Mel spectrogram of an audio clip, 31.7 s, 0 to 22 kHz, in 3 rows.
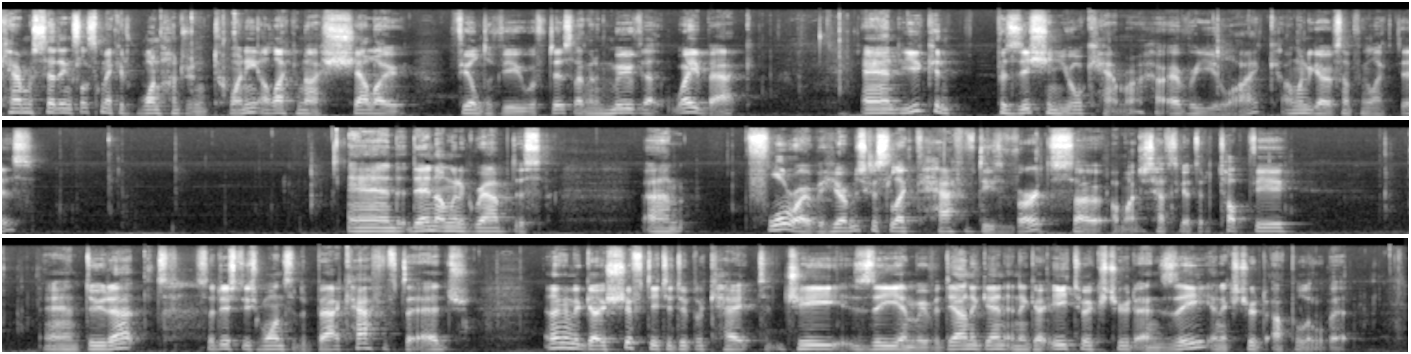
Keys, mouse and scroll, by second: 0.4-5.7 drag, 4.2 g, 5.7-14.0 middle drag, 6.2 KP_0, 7.5 g, 9.4 g, 11.3 g, 14.5 Tab, 16.0 middle click, 16.2-31.6 middle drag, 18.3 KP_7, 18.5 z, 19.7 c, 21.2 alt+a, 22.1 c, 25.8 shift+d, 26.9 g, 28.8 e, 30.6 z.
